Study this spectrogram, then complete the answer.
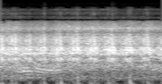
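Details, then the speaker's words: Piston slap from a running engine that also burns oil badly: a sharp, regular knock about seven times a second through a hissy engine note, caused by excessive piston-to-cylinder-bore clearance from worn internal parts. "今天这台车的发动机不单出现了敲缸一响的声音，而且发动机烧机油也是非常的严重。"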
